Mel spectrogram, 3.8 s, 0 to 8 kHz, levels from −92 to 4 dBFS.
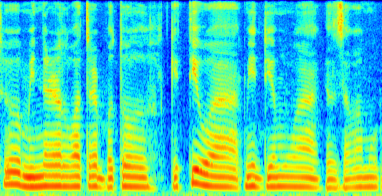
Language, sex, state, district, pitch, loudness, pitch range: Rengma, female, Nagaland, Kohima, 150 Hz, -16 LUFS, 145-155 Hz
